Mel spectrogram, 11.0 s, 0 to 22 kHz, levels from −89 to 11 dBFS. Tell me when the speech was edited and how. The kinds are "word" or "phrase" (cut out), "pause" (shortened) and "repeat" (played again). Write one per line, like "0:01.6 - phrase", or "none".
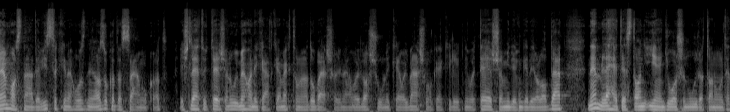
0:02.6 - pause
0:07.8 - phrase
